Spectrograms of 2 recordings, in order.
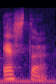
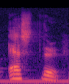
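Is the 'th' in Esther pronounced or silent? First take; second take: pronounced; silent. First: The th sound is pronounced. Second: The th sound is silent. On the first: The speaker calls it wrong. "and not Esther" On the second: The speaker calls it right. "the T H there is giving you the silent sound"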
